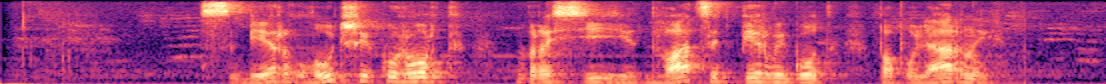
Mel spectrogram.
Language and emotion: Russian, positive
